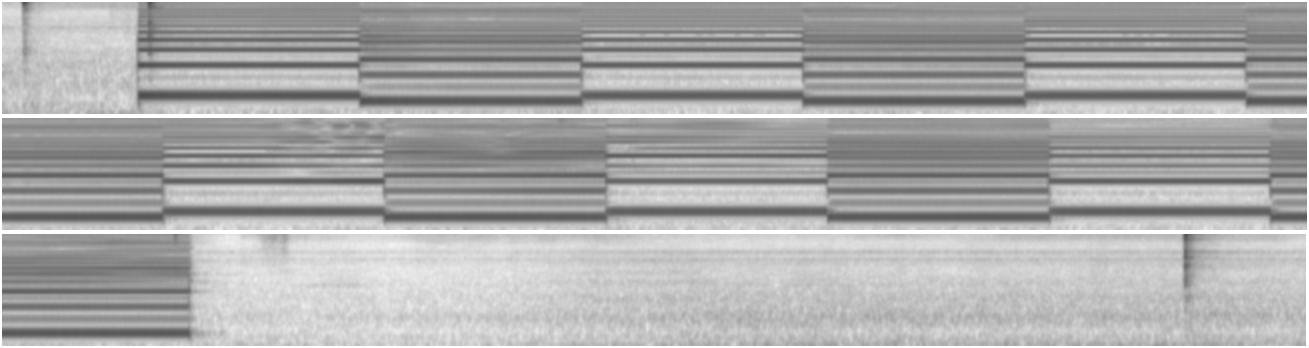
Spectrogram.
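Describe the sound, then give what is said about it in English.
A UVA emergency notification system test siren blares a loud two-tone hi-lo pattern, alternating steadily for about ten seconds before cutting off abruptly, leaving faint outdoor background noise. “This is a test of the UVA emergency notification system. This is only a test.”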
